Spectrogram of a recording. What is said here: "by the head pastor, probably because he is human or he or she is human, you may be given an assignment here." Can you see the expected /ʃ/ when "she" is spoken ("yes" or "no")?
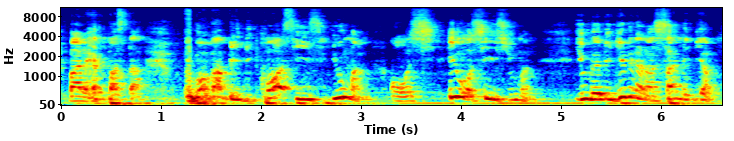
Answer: no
